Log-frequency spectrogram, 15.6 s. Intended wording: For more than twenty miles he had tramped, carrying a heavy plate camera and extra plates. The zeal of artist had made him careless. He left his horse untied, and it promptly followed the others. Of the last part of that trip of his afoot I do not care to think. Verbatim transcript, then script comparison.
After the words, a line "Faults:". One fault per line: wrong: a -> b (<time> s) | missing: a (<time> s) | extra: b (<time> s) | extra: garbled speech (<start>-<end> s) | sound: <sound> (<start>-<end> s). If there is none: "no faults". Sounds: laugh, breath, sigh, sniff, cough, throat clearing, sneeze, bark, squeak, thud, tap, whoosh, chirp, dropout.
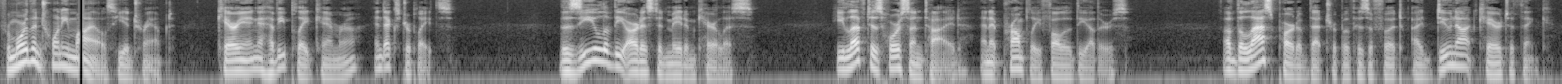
For more than twenty miles he had tramped, carrying a heavy plate camera and extra plates. The zeal of the artist had made him careless. He left his horse untied, and it promptly followed the others. Of the last part of that trip of his afoot I do not care to think.
Faults:
sound: dropout (0.8-0.8 s)
extra: the (6.1 s)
